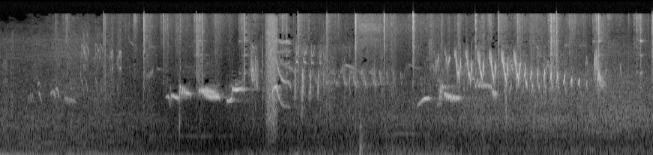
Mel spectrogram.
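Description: Garden songbirds chirping, with a quick trill of repeated notes falling in pitch around the middle. A low rumble fades out in the first two seconds, and a few sharp clicks and knocks come from work in the garden.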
